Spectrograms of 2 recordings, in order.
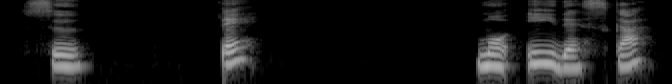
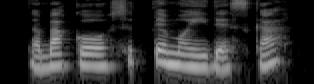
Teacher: Verb te mo ii desu ka with a rising intonation.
